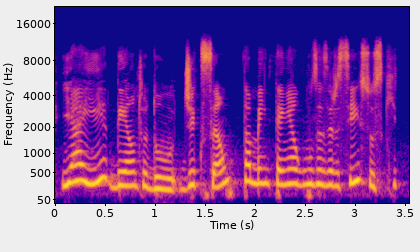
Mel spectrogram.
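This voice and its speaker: A woman's voice: high-pitched, lively intonation, moderate pace, warm tone. A woman, a speaking mentor explaining tips in a friendly, teaching way as a podcast guest. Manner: didactic, demonstrative, friendly.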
